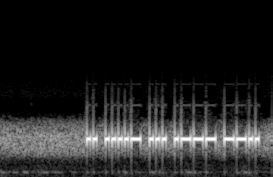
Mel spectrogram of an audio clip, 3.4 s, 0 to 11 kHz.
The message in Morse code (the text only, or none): I4SJZ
